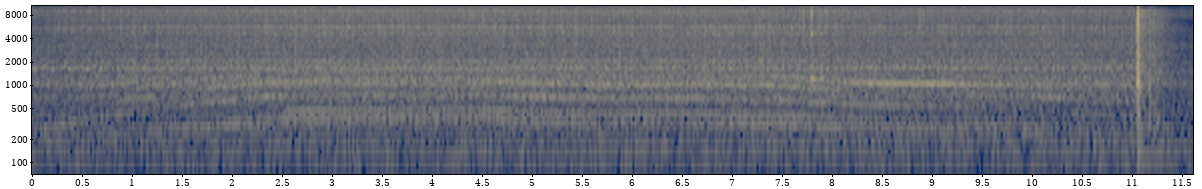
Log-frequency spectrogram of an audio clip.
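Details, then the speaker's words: Funai ZV427FX4A DVD/VHS combo recorder after repair: loud, even reel whir rising and easing in pitch during rewind; lacks tape-position sensor so no rapid rewind, normal for this loud transport. "this is about as fast as they go because like i said it doesn't get the position sensor so it doesn't do a rapid forward or re-run like the jvc's and panasonic's dude and yeah these transports are pretty loud"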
